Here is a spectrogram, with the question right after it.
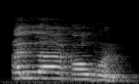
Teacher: یہ لفظ اللہ ان لا ہوتا ہے، نون کا لام میں ادغام ہو گیا ہے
